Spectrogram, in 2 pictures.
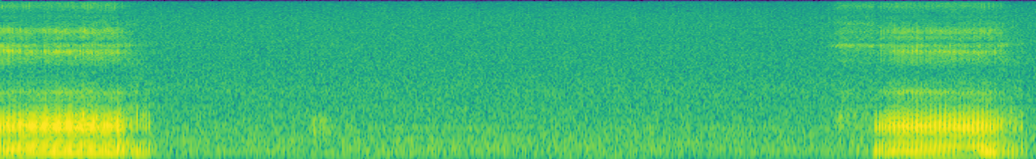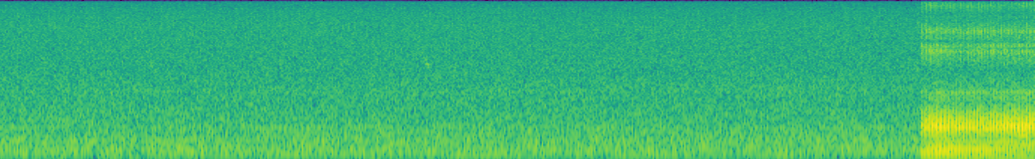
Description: Butters The Pug Snoring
